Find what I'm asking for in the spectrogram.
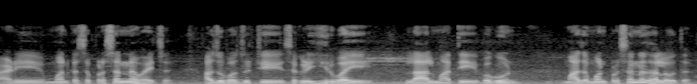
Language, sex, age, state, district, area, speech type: Marathi, male, 45-60, Maharashtra, Thane, rural, spontaneous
